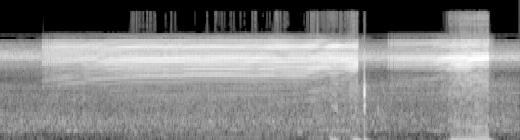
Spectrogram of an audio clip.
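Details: Cicada sounding from very close range, striking volume for a small body: a sustained, shrill electric-like buzz holding steady for several seconds, a short break, then a final louder swell that stops abruptly.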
